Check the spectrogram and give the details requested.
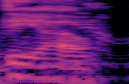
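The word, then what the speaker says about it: Diaw: Yeah, it's Dio. That's how it be pronounced. Dio. Cuz I know in basketball, Boris Diao. His last name was Dio. I think it was spelled the same way.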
